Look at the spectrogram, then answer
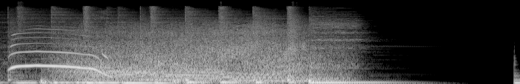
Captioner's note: airplane engine rumbling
